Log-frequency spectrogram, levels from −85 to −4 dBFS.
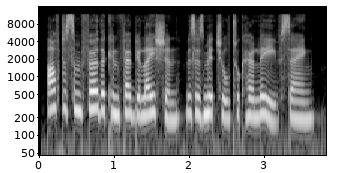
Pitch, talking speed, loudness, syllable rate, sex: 220 Hz, 155 wpm, -18 LUFS, 5.3 syllables/s, female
